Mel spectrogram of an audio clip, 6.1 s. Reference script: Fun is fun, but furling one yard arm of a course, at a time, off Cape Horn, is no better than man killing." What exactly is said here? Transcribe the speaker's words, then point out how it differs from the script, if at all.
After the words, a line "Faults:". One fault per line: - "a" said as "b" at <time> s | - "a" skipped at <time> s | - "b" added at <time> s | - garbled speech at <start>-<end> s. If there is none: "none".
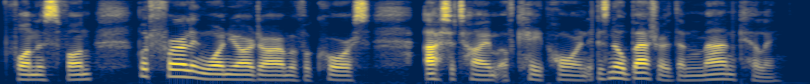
Fun is fun, but furling one yard arm of a course, at a time, of Cape Horn, is no better than man killing."
Faults:
- "off" said as "of" at 3.7 s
